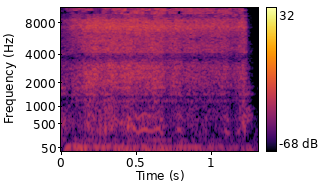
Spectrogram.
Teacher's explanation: So the F is a whisper sound because you don't use your voice when you hear that sound. So when you say f, you don't use your voice.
